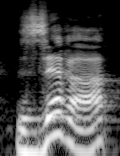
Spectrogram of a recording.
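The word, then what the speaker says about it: זרע: Zera, notice it's 2 syllables. The first one of them is accented, so we know this is a segholate.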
